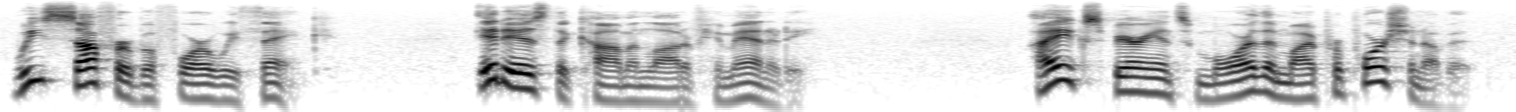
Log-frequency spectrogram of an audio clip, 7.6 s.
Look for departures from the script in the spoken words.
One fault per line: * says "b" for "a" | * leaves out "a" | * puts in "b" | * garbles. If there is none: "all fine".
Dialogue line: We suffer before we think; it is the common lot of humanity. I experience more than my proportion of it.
all fine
